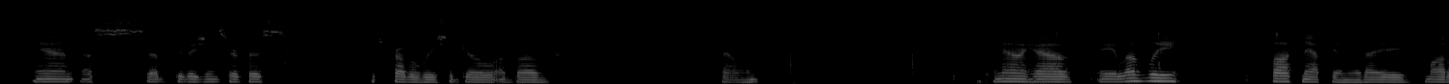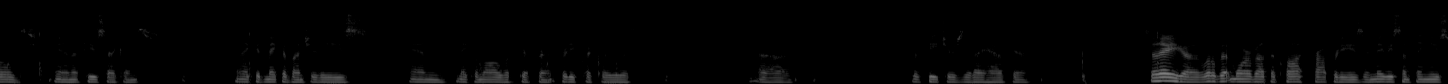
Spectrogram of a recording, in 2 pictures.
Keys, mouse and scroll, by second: 6.7-7.9 drag, 8.0 typing, 9.0 click, 9.8 shift+middle click, 10.3 a, 10.5 middle click, 11.5 middle click, 12.7-14.6 middle drag, 14.9-16.3 middle drag, 17.0 middle click, 19.3 middle click, 20.7 shift+middle click, 21.6 middle click, 23.5-24.9 middle drag, 26.0-28.9 middle drag.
